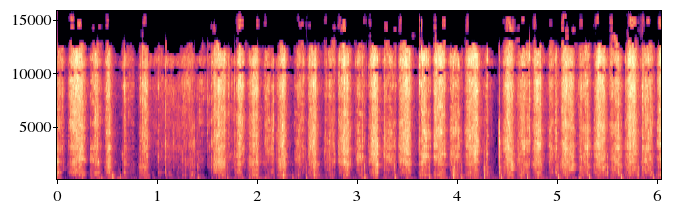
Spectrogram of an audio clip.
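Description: A large solid natural chalk block lying in chalk dust is scraped with a metal putty knife held in a purple-gloved hand. Rapid, gritty scratching strokes repeat at an uneven pace, giving bright, hissy rasping with short tonal squeaks.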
